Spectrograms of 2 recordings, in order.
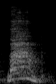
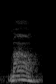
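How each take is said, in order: First: The word is said much louder, insistently. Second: The word is said at a normal, softer volume.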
